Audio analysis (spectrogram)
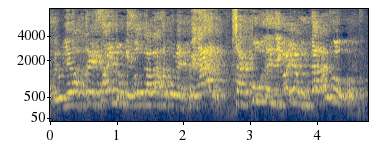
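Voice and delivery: high shouted command; preacher's shout. Acted. Preacher shouting at the congregation to shake it off. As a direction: shout them awake.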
